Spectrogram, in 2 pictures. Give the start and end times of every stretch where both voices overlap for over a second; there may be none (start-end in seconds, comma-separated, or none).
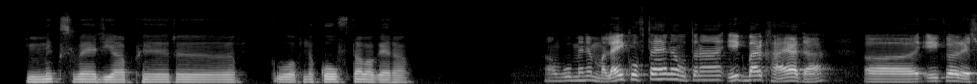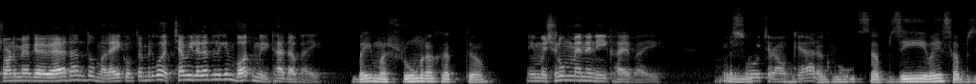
17.0-18.3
